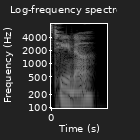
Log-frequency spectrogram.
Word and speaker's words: Tina: plate and ask me how do you pronounce that it's Tina I have tried politely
